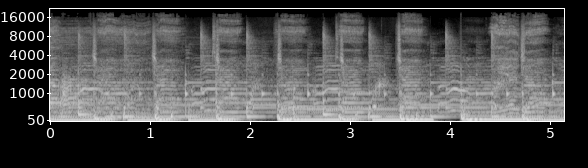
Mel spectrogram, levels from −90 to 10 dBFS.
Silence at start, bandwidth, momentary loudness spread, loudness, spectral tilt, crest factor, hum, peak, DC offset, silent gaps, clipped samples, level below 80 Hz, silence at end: 0 s; 17.5 kHz; 3 LU; -12 LUFS; -5.5 dB/octave; 10 dB; none; 0 dBFS; under 0.1%; none; under 0.1%; -12 dBFS; 0 s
